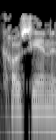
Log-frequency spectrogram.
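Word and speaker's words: Kocian: Laurie Hernandez, Madison, is it Kosian? Is that how you pronounce her name? I think so. That sounds right.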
